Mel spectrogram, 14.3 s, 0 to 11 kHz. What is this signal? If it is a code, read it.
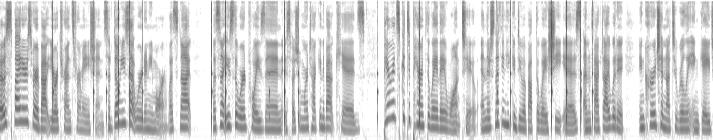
Tap code, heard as taps on a table, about 4 knocks a second, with speech in English. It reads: EHAI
